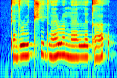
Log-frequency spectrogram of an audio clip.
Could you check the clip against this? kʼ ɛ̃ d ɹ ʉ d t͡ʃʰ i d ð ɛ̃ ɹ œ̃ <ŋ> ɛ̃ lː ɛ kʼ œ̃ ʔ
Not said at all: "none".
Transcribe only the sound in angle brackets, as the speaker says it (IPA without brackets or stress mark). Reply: ŋ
